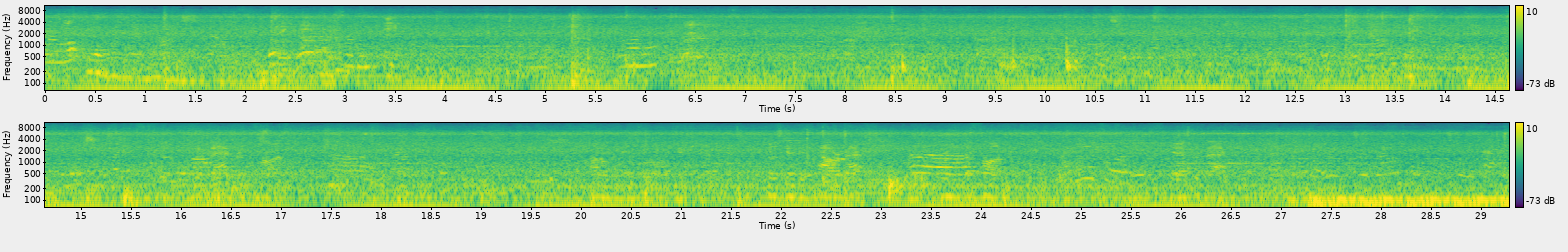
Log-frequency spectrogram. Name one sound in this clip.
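Men and women talk at a distance in a large echoing hall.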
